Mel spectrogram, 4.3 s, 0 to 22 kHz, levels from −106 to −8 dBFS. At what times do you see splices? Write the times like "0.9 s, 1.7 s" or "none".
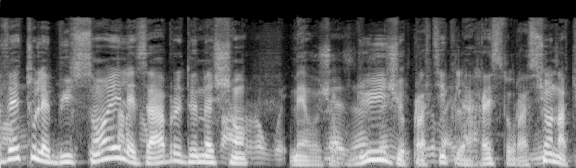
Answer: none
